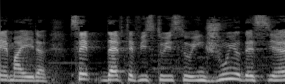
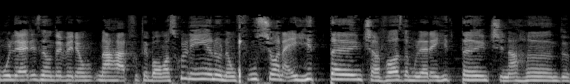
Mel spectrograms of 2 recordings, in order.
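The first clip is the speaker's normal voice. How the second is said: plain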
